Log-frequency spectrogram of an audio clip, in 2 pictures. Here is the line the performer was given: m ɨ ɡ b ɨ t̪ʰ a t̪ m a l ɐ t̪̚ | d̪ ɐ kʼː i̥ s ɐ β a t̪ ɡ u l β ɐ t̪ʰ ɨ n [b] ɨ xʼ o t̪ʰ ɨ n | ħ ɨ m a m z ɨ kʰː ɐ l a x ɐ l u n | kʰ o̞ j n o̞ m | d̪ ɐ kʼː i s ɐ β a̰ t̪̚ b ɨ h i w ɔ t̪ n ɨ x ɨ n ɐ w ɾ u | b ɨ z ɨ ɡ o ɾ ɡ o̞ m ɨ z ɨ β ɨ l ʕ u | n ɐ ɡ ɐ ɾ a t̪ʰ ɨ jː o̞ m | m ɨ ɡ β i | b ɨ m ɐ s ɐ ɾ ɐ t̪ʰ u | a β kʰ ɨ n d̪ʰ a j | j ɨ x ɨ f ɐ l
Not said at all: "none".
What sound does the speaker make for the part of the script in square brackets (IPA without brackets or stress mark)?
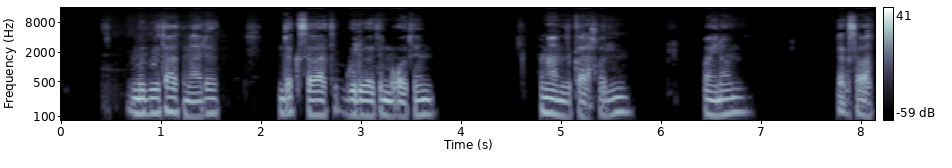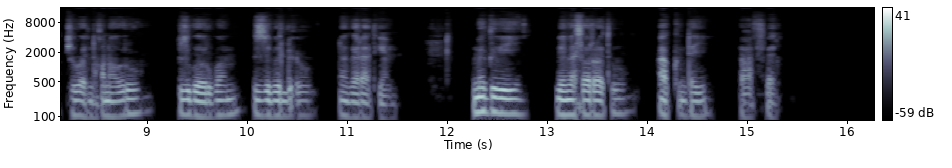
m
